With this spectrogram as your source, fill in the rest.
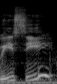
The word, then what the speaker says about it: Weiss: Alright, Weiss is pronounced VC. That is gonna be very difficult for me because it doesn't look like VC, does it?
